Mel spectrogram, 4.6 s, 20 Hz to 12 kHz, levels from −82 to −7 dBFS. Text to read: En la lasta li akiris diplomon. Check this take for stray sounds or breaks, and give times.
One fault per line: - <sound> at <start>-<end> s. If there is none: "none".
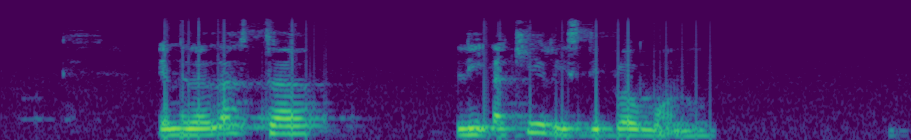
none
